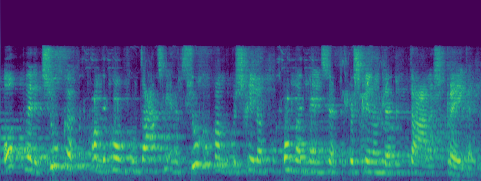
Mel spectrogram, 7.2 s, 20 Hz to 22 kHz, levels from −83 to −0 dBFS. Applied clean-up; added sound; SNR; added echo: neural separator model SepFormer DNS4.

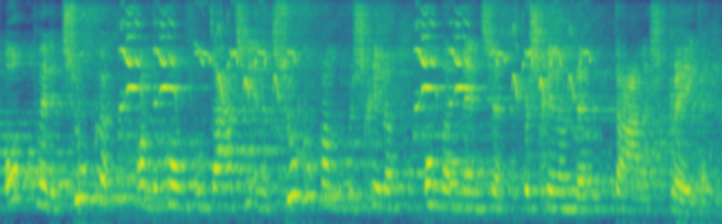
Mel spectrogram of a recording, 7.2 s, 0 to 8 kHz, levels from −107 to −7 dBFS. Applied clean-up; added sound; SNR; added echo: none; Bird; -1 dB; reverberation time 2.5 s.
